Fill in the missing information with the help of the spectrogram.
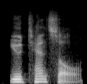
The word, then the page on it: utensil: American English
